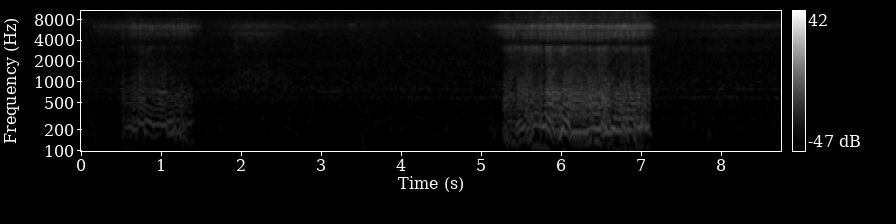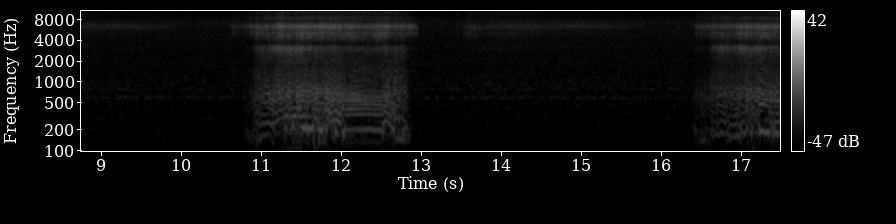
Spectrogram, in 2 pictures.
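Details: Loud rattling snores from a pug napping, about three snores spaced several seconds apart with quiet pauses between.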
